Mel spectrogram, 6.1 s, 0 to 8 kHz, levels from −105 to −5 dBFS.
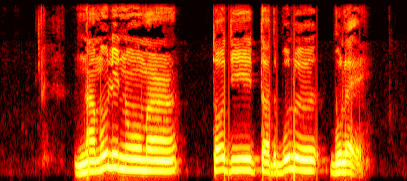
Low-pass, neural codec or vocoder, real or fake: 7.2 kHz; none; real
